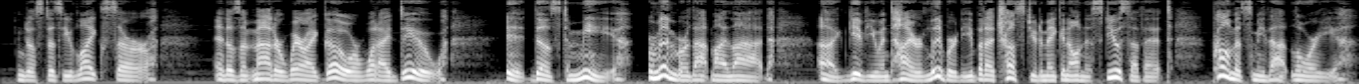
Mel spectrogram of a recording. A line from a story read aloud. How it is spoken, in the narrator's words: He sighed and then said in a spiritless tone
